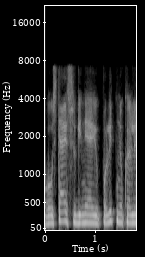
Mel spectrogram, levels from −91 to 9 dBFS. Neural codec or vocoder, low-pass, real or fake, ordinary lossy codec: none; 7.2 kHz; real; MP3, 64 kbps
